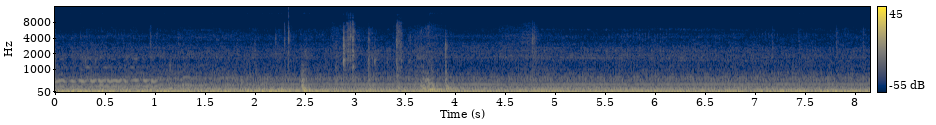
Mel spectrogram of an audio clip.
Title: BMW E91 xDrive: Humming noise from the drivetrain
